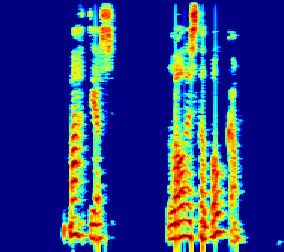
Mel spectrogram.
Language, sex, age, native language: Icelandic, female, 20-29, Icelandic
